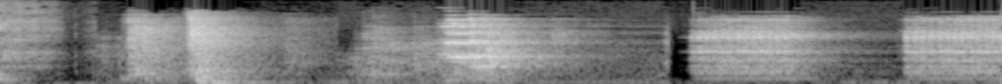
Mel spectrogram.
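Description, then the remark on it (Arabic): A heavy prison door is unlocked and opened by a jailer: a few loud metallic clanks and bangs, then a sustained rough grinding rattle as it slides, with no voices. “أيها السجان، أريد الرحيل، افتح الباب.”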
